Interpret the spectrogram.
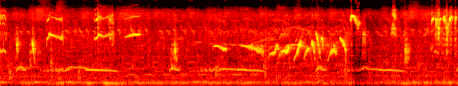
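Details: White-rumped shama delivering a lepas trotol song with full kriwikan: clear high whistles and clipped notes, then a fast run of swooping, varied twitters and sharp chips at the end, with a low drawn-out tone recurring in the background.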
